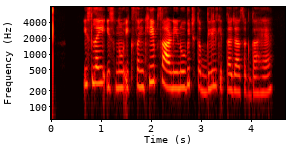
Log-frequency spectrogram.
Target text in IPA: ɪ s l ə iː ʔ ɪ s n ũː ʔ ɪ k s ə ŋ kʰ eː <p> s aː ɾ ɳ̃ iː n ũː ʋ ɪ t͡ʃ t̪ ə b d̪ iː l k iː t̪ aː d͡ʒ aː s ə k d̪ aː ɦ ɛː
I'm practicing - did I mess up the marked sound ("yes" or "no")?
no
